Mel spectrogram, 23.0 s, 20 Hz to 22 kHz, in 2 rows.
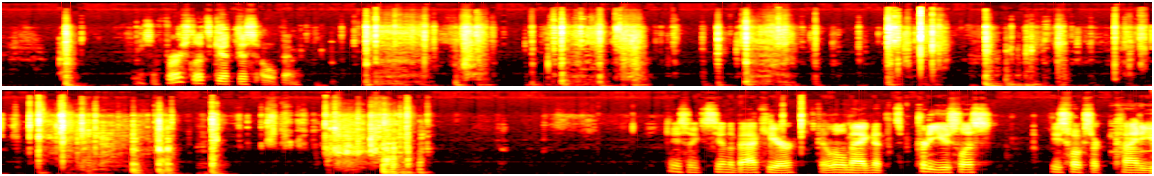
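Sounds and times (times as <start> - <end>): packaging tearing and rustling: 3.5 - 9.5, 10.4 - 12.8, 13.8 - 15.4.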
